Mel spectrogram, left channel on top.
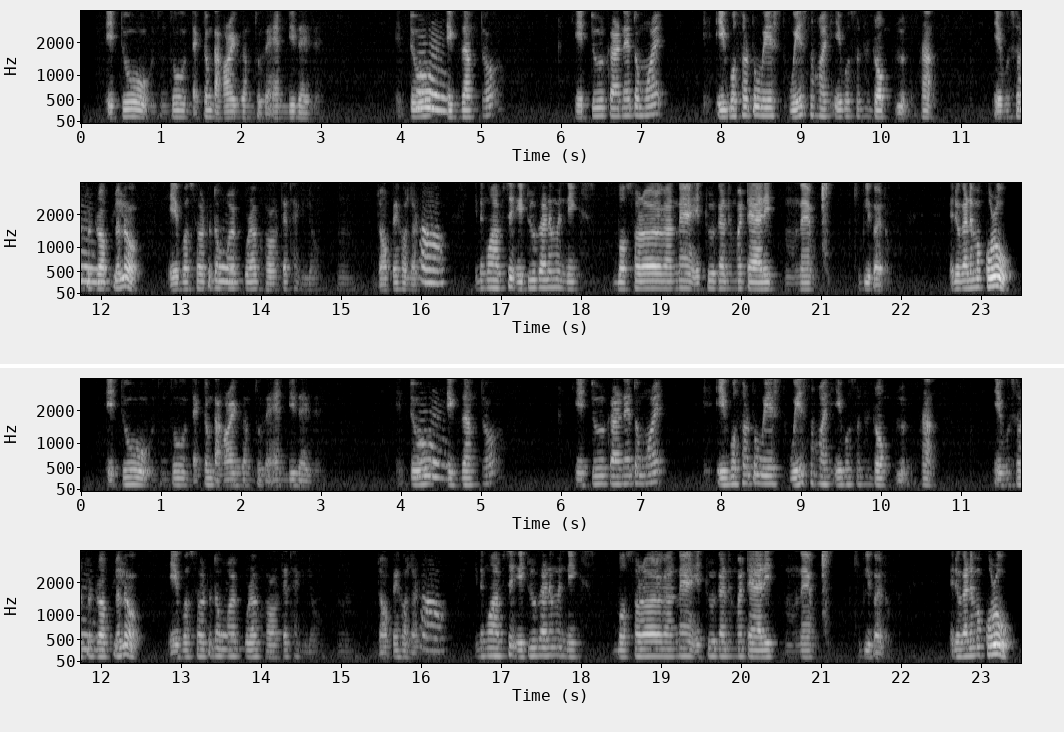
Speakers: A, on the left; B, on the left.
A: এইটো যোনটো একদম ডাঙৰ একজামটো যে, এন দি যাই যে? এইটো
B: হুম হুম
A: এক্জামটো সেইটোৰ কাৰণটো মই এইবছৰটো ষ্ট ৱষ্ট নহয় এই বছৰ ড্ৰপো হা এইবছৰটো
B: হুম
A: ড্ৰপ ল'লো। এই বছৰোতো
B: হুম
A: মই পুৰা ঘ ততে থাকিলো উ দৰপে হ'ল আৰুটো
B: অ
A: কিন্তু মই ভাবিছো এইটো কাৰণে মই নেক্স বছৰৰ কাৰণে এইটোৰ কাৰণে মই তেয়াৰীত মানে কি বুলি কয় এইটো এইটো কাৰণে মই কৰো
